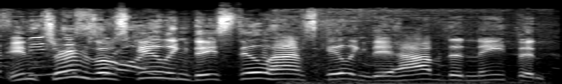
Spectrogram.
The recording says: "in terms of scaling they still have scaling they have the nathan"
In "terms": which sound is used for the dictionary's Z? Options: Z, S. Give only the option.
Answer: Z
